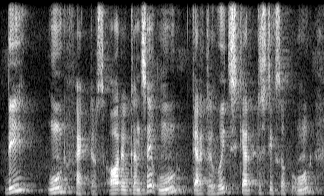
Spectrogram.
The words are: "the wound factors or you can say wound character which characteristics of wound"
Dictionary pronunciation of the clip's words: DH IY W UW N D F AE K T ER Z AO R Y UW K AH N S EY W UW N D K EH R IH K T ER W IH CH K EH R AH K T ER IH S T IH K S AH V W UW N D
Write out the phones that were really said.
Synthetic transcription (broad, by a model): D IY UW N D P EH K T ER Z AO R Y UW K AH N S EY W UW N D K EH R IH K T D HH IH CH K EH R AH K T ER IH S T IH K S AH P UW N D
